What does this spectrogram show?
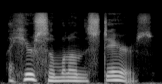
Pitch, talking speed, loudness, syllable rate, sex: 175 Hz, 260 wpm, -18 LUFS, 5.8 syllables/s, female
